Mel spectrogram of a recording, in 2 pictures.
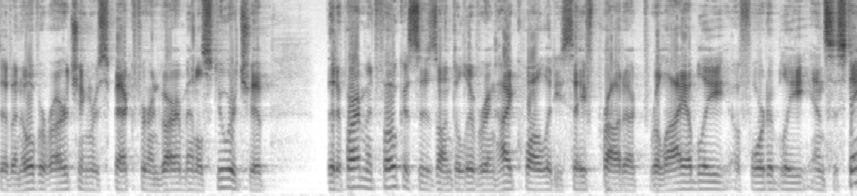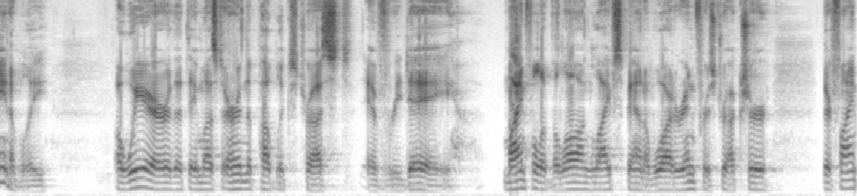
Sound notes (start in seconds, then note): none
